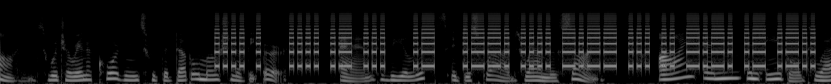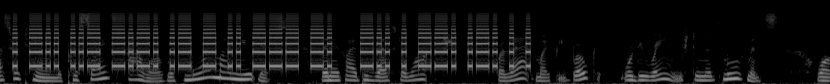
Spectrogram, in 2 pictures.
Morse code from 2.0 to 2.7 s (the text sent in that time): HE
